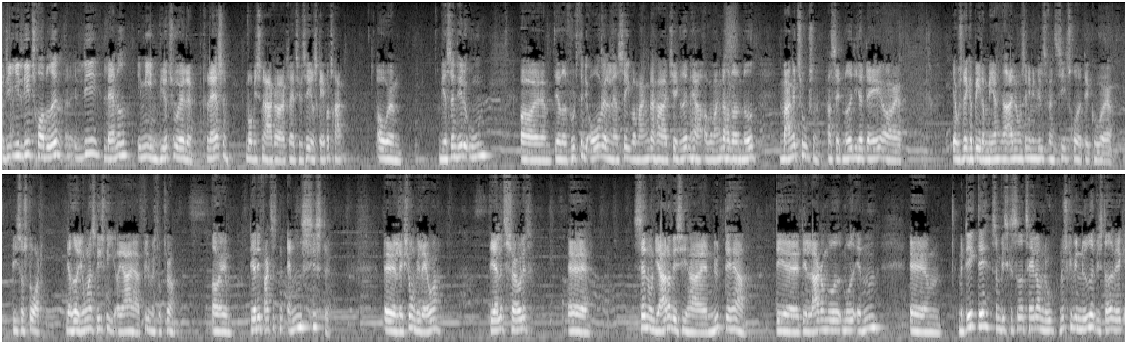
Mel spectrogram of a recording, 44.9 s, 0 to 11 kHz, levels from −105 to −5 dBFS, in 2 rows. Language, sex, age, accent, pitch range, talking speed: Danish, male, 30-49, native, 135-170 Hz, 195 wpm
